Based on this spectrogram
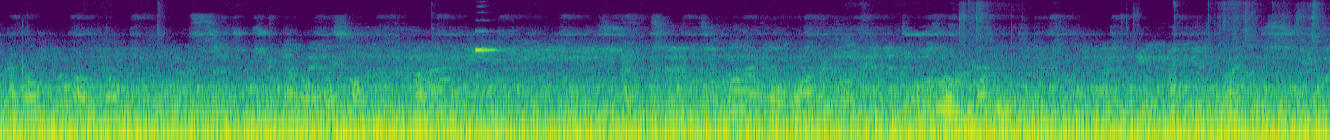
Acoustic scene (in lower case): bus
